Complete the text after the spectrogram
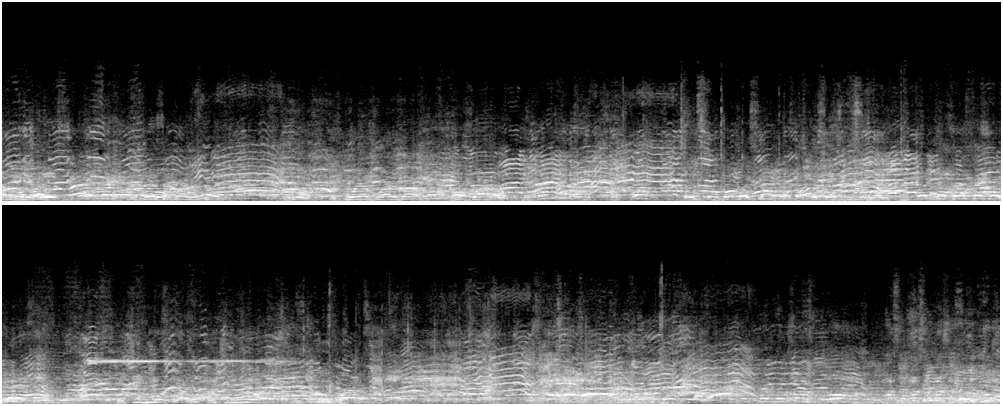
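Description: A crowd of men and women shouts and cheers loudly in a large echoing hall.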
